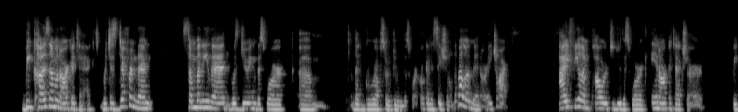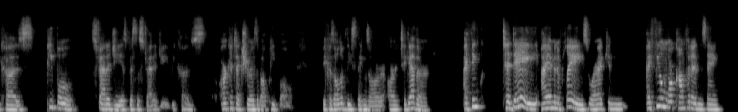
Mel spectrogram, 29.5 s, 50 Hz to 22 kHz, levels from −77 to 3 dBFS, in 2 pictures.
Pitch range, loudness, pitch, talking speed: 160-200 Hz, -25 LUFS, 175 Hz, 145 wpm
